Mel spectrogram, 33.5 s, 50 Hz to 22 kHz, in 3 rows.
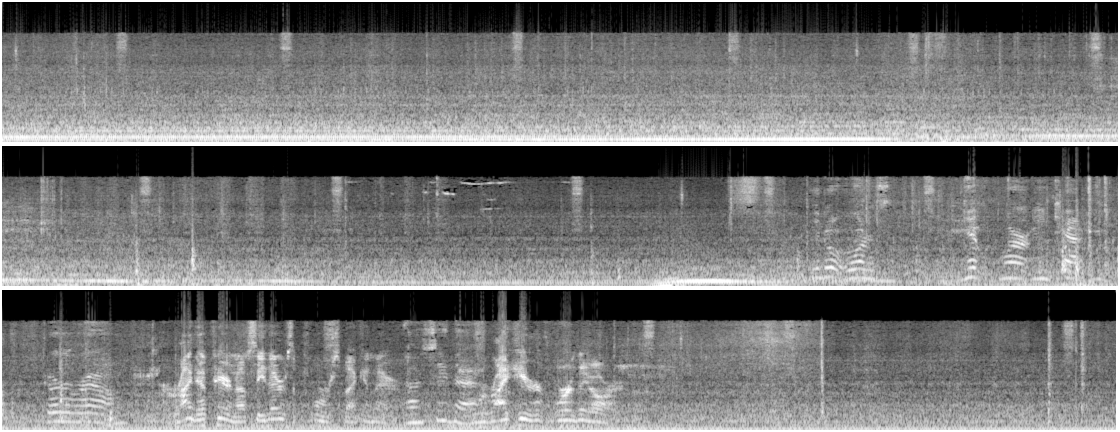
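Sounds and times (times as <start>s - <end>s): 
small Toyota Tercel car engine droning: 0.0s - 33.4s
speech: 24.4s - 28.7s.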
